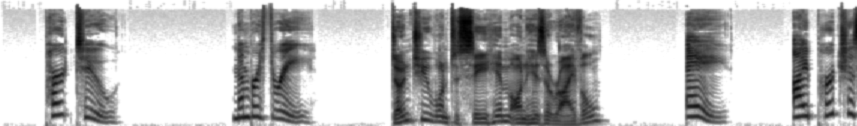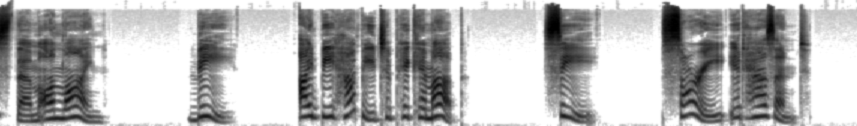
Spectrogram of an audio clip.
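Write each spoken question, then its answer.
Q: Don't you want to see him on his arrival?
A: B: I'd be happy to pick him up.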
